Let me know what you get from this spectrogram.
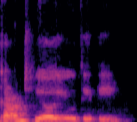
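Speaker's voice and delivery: ordinary talk, nothing marked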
